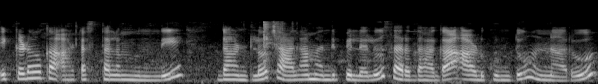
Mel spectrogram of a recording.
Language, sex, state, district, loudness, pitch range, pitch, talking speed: Telugu, female, Andhra Pradesh, Krishna, -18 LUFS, 205-230 Hz, 220 Hz, 110 wpm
